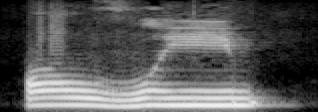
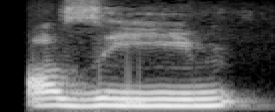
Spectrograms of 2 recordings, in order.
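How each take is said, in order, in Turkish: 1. Z kalın ve peltektir, dil dişlerin arasındadır. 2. Z keskin, sade bir ıslık sesidir. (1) "kalın ve peltek olacak" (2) "Yani keskin Z gibi okuyabilir"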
